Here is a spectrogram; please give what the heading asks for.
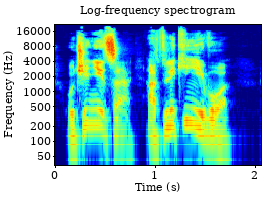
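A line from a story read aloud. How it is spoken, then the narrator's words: Barked command. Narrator (Russian): рявкнул Креол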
